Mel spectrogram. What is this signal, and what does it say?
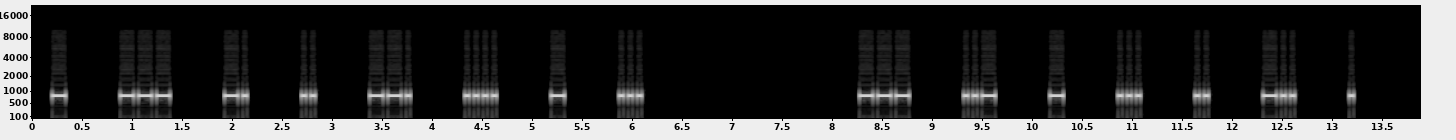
Morse code, heard as a keyed tone, about 27 wpm, spaced as for 12 wpm, 800 Hz. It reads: TONIGHTS OUTSIDE
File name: Spaced Characters / Spaced Characters-mp3s / Weather5 5 sp @25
